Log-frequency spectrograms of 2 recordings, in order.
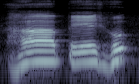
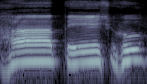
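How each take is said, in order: The two takes are said the same way.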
